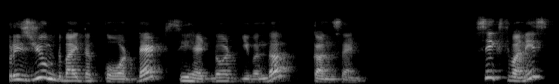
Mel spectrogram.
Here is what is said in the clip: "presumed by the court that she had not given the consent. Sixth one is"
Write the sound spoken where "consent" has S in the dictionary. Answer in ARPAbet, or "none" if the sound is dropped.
S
